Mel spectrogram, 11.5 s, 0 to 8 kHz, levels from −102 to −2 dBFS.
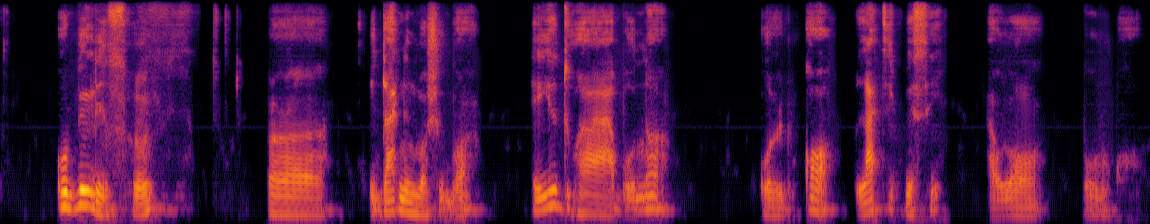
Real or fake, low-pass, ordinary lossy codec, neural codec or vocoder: fake; none; none; codec, 16 kHz, 4 kbps, X-Codec, HuBERT features, trained on LibriSpeech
